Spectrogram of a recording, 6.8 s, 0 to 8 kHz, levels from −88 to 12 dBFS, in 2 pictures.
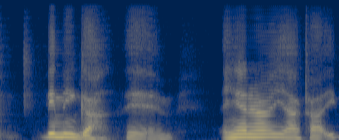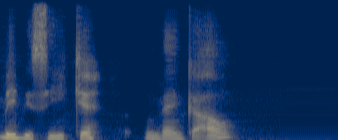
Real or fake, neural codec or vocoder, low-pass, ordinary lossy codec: fake; codec, 16 kHz, about 1 kbps, DyCAST, with the encoder's durations; none; none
